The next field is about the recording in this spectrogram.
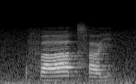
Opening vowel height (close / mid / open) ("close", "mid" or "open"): open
